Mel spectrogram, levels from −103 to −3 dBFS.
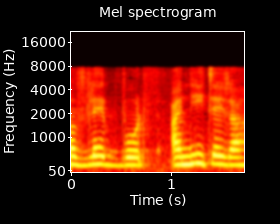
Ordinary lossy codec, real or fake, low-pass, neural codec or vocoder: none; fake; none; codec, 16 kHz, 0.8 kbps, ZipCodec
